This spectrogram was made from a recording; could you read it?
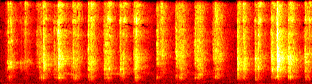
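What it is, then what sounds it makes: Plastic computer keyboard. Fingertips and nails rub, press and scratch the keycaps of a full-size black plastic keyboard with a hollow body. About eighteen soft, quick brushing strokes follow one another in a steady rhythm, each a bright, airy scrape that fades almost at once. The whole clip is quiet, with a faint low hum underneath.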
